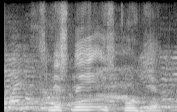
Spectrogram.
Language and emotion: Russian, positive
